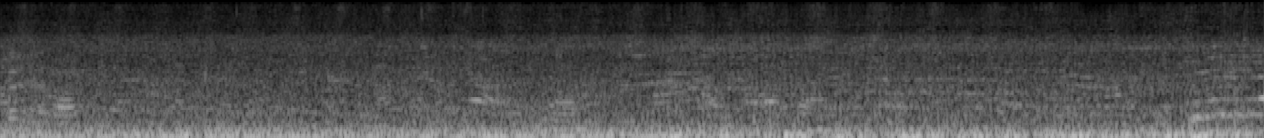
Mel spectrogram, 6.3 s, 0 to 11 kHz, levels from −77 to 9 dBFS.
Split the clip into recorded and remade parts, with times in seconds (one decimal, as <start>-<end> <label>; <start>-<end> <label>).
0.0-3.3 recorded; 3.3-6.3 remade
